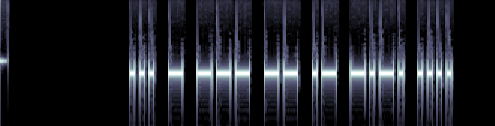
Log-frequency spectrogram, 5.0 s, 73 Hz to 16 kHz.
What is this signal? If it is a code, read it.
Morse code, heard as a keyed tone, about 25 wpm, 700 Hz. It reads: STOMACH
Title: Seven Letter Words - 25wpm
